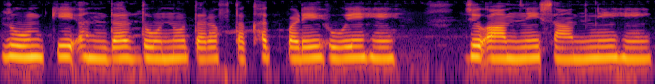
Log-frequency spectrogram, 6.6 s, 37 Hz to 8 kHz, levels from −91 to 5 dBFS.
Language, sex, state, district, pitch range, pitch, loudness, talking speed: Hindi, female, Uttar Pradesh, Lucknow, 195-205 Hz, 195 Hz, -15 LUFS, 120 wpm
